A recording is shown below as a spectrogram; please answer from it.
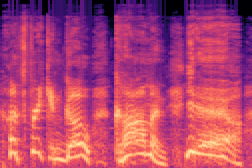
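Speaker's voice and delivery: excited shout. Acted. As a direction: cheer like you hit the jackpot. Hyped reaction to pulling common.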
